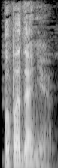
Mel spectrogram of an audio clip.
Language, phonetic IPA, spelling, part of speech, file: Russian, [pəpɐˈdanʲɪje], попадание, noun, Ru-попадание.ogg
- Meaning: hit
